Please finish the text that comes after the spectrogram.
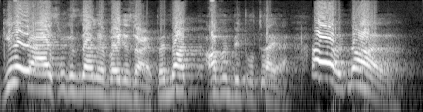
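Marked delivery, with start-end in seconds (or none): none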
